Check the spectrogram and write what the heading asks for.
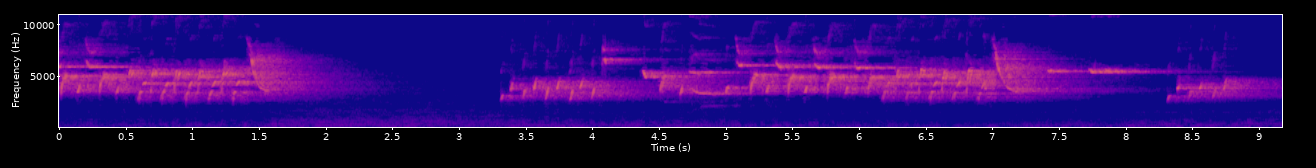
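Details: European goldfinch, Wydani type, giving two bursts of song separated by a short silence: fast, high, tinkling twitters, buzzy trills and sliding notes strung into long jangling phrases.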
